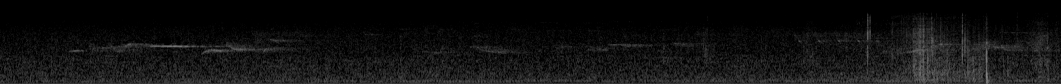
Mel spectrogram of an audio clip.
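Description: Faint birdsong, short chirping phrases, over a steady outdoor background hiss. Near the end comes a brief burst of rustling and sharp clicks, the loudest sound here.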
